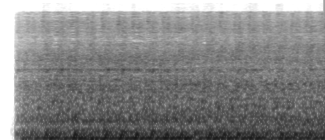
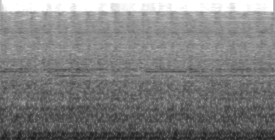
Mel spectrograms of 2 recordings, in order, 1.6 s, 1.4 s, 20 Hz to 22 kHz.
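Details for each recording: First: Lander 250 single-cylinder at idle, running 10W40 oil and not smoking: quick rhythmic mechanical chatter riding on the exhaust beat comes and goes, then stops and it runs normally; intermittent abnormal engine noise, cause unknown. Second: Lander 250 single-cylinder motorcycle engine running on 10W40 oil with no smoke, where the owner hears an intermittent strange noise that comes and goes: even steady burble with no knocks or rattles; idling normally.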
